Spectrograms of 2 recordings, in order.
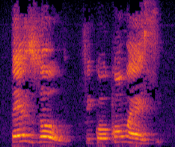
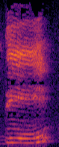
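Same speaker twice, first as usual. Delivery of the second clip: syllable by syllable; 8 dB quieter than usual. Shown as a demonstration. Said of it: "se a gente fosse separar a palavra".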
